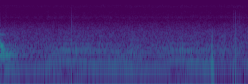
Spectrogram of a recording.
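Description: Steady electrical hum with a faint hiss from an old, poor-quality film soundtrack: a low drone made of a few steady tones, left bare as a voice trails off at the start.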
